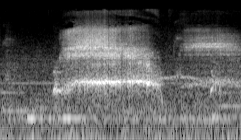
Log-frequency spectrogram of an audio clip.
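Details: Captive southern white-faced owl with bright orange eyes in an owl cafe in Japan, calling in a monster-like voice: a loud, harsh hissing screech about one second long, then a softer hiss, over a steady room hum.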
